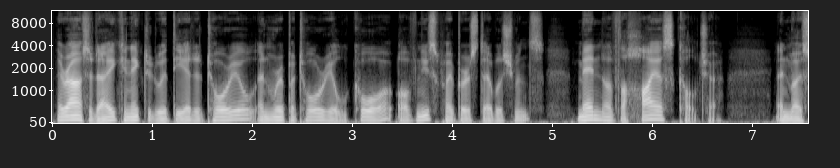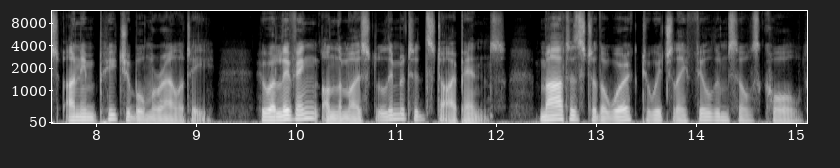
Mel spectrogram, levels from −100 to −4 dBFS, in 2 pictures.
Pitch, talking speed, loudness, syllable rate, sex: 100 Hz, 165 wpm, -24 LUFS, 5.6 syllables/s, male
